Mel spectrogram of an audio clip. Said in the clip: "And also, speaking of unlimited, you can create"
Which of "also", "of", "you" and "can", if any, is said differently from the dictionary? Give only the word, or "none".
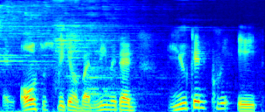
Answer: of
